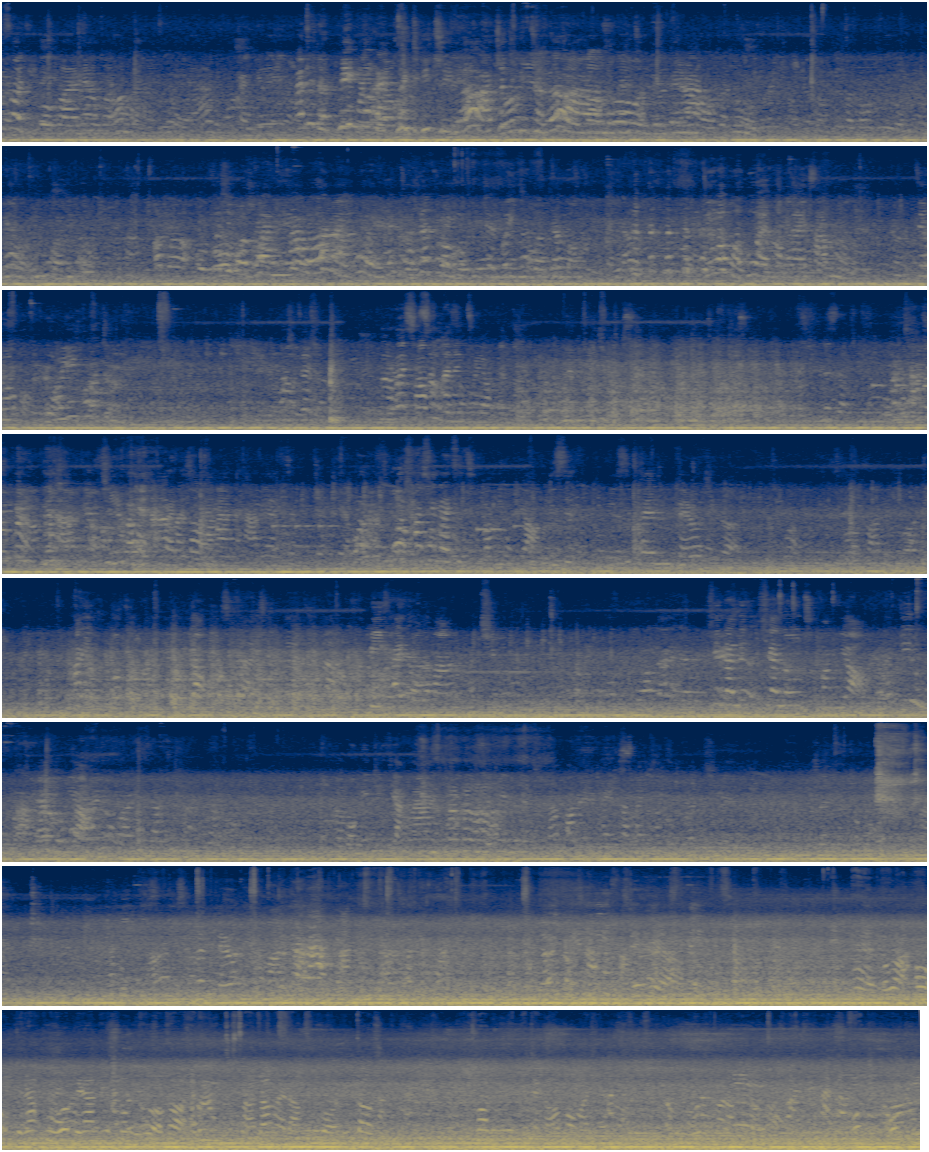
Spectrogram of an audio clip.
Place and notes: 羅東林業文化園區, 羅東鎮信義里 - Tourist
in the Park, Birdsong sound, Tourist, Far from the construction site noise, Trains traveling through
Luodong Township, Yilan County, Taiwan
